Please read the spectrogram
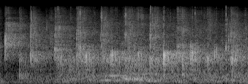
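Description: Audience applauding: many hands clapping in a dense, irregular patter.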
